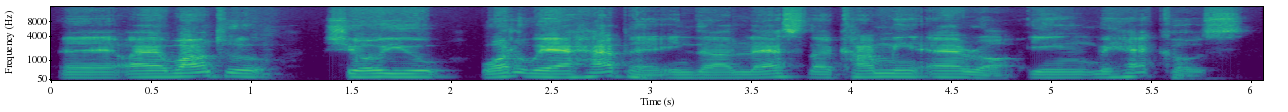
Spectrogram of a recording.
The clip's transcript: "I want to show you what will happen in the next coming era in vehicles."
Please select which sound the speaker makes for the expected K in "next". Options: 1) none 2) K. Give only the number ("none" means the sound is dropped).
1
